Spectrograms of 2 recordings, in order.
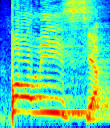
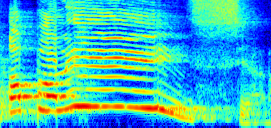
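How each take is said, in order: First: Said in the usual way. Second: High, stretched call on polícia; long drawn-out call. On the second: Shown as a demonstration. Teacher calling to future police officers, stretched call. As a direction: holler polícia, holding the stressed vowel. Calls out example word, stretched.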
